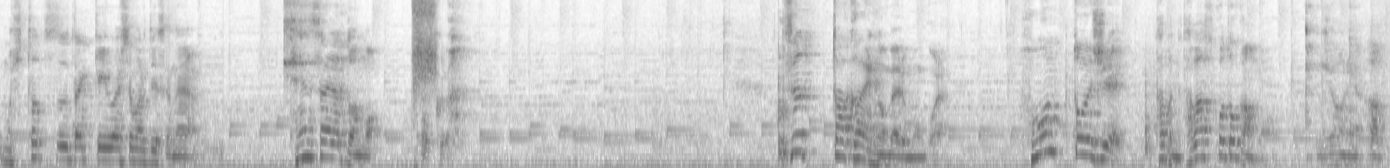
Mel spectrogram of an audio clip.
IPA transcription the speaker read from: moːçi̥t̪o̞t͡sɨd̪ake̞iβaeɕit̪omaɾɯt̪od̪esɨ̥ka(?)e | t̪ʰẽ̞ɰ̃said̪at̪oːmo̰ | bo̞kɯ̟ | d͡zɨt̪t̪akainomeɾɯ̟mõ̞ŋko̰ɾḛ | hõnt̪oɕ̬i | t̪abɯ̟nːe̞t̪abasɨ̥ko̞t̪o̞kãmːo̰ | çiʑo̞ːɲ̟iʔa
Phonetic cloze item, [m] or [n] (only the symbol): n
